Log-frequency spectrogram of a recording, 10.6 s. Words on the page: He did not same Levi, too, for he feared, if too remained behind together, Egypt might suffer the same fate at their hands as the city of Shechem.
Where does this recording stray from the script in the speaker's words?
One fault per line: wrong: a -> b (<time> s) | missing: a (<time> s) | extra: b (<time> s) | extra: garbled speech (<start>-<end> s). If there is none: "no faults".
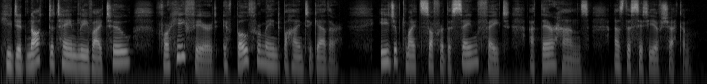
wrong: same -> detain (0.7 s)
wrong: too -> both (3.5 s)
